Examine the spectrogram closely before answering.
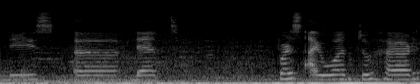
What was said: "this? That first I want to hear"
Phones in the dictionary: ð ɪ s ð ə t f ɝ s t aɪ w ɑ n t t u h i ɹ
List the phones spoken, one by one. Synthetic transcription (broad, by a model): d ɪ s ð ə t f ɝ s t aɪ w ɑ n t t u h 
